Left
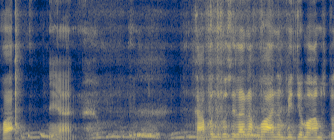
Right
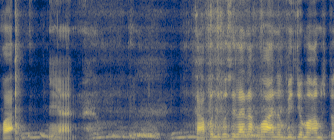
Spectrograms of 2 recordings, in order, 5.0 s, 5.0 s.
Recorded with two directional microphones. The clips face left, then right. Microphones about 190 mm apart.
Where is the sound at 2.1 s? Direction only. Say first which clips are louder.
Left 3 dB; 5° right (ahead or behind).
